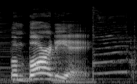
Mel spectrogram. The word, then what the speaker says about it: Bombardier: by oh here we go bomba d a bombardier is that how you say it i think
